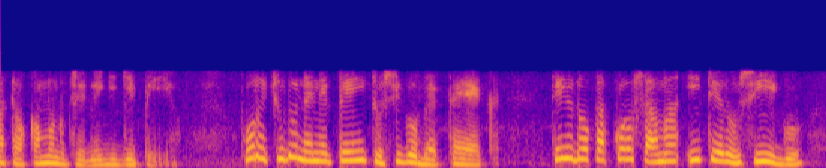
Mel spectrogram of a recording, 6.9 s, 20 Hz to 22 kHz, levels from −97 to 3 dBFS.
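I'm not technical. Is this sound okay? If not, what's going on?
No. From about 2.0 to 5.8 seconds the voice turns rougher and more buzzy, almost robotic, then recovers. This is an AMR rate drop: on this phone-style call, the network squeezed the speech into far fewer bits, likely because of a weak radio signal.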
